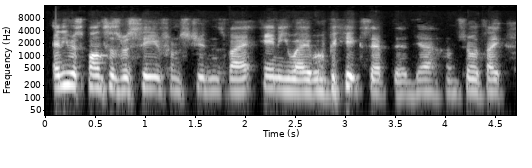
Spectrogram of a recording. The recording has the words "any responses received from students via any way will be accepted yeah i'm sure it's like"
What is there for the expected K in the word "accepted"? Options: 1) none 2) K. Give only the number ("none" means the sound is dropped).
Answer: 2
